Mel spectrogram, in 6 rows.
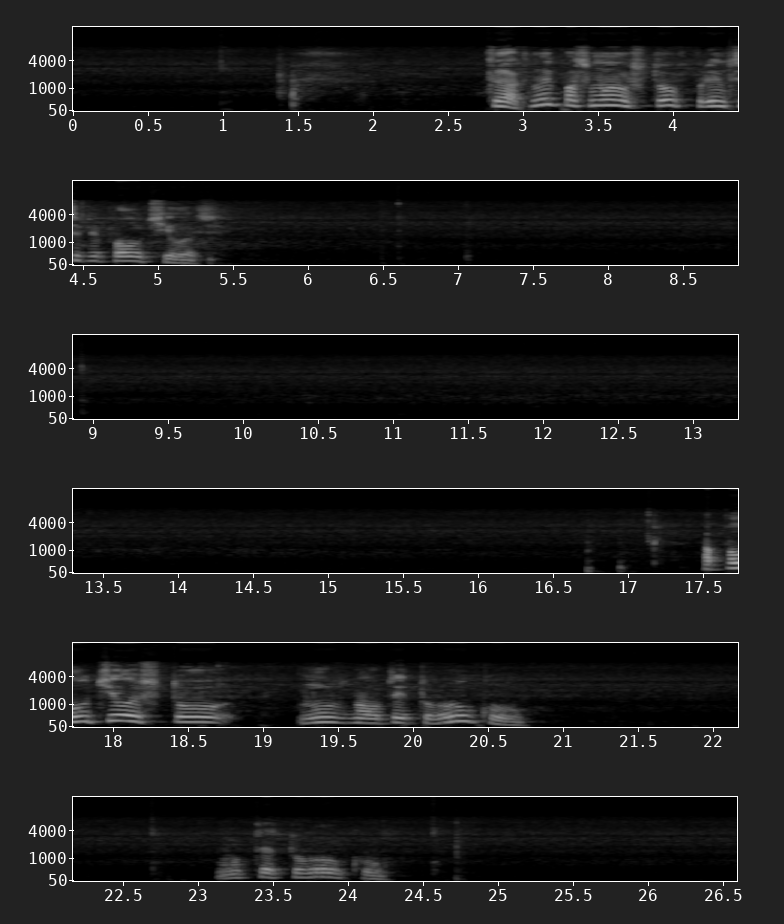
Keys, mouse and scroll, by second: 4.5 click, 5.3 space, 6.7 click, 7.3-9.2 middle drag, 16.8 space, 18.7 click, 20.0 click, 20.5-22.8 middle drag, 24.4 middle click.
